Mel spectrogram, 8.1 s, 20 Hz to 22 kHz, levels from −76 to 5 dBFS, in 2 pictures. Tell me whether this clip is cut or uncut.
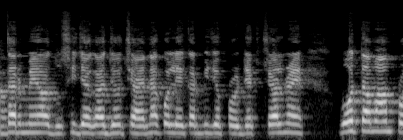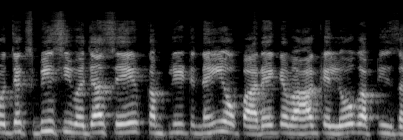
uncut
